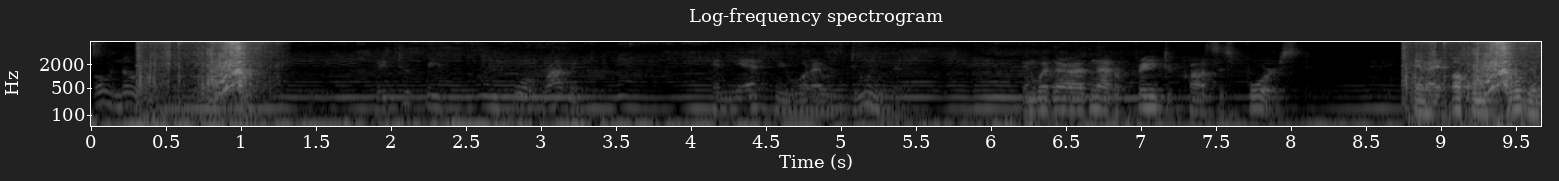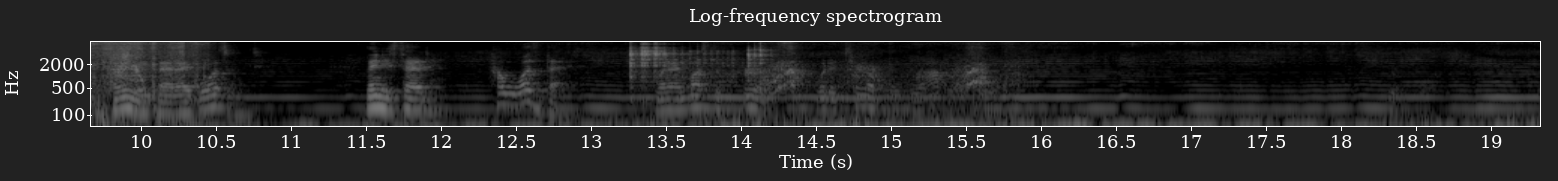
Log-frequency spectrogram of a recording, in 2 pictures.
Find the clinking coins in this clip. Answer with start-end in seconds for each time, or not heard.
13.2-14.2.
